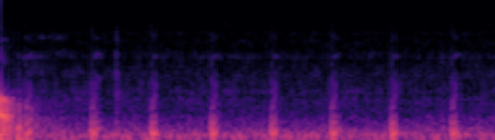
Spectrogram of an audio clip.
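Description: Faint, irregular clicks, roughly five a second, over a low steady hum: a computer mouse's scroll wheel being turned to scroll down a web page.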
